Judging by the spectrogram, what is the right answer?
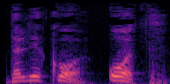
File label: russian far from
